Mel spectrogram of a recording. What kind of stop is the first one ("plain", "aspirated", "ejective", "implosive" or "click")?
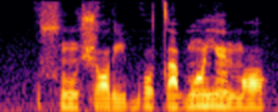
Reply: plain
